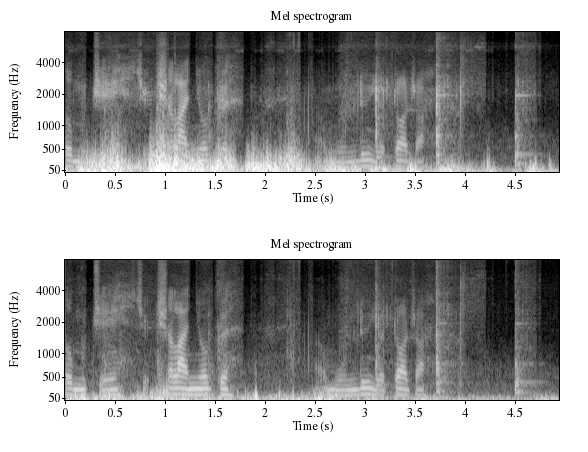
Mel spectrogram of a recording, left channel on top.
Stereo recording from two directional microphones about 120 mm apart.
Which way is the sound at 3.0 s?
45° right (ahead or behind).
